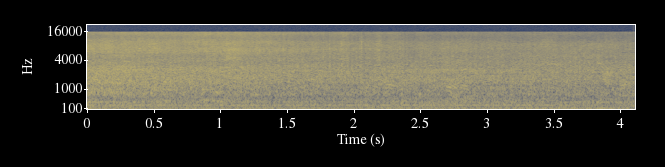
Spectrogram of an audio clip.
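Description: Steady low rumble and hiss of outdoor street noise, without change.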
